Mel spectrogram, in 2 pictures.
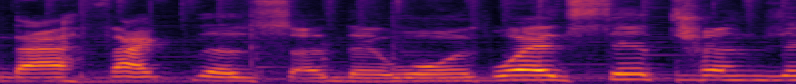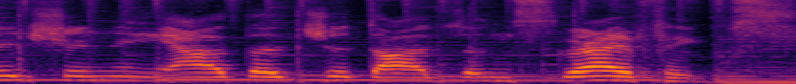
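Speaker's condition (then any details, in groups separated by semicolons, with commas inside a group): Cerebral palsy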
